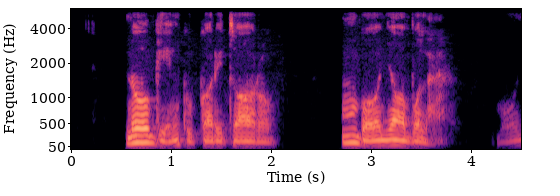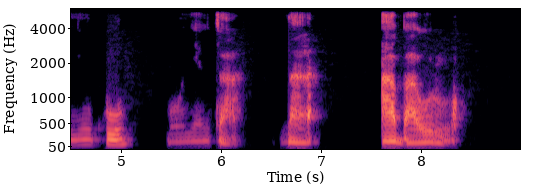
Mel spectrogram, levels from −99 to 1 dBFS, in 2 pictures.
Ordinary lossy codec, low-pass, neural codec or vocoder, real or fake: none; 5.4 kHz; none; real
